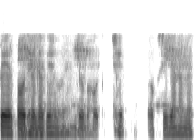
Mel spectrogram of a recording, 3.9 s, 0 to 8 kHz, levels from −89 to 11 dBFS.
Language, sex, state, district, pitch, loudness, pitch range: Hindi, male, Bihar, Jamui, 95 Hz, -20 LUFS, 95-100 Hz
